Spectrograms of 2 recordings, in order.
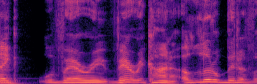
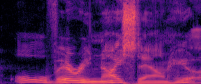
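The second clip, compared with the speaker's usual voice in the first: put-on, slow, proper, fancy Virginia accent. Imitating how Virginia people sound: put-on proper Virginia accent. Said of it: "they seem so much more proper".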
